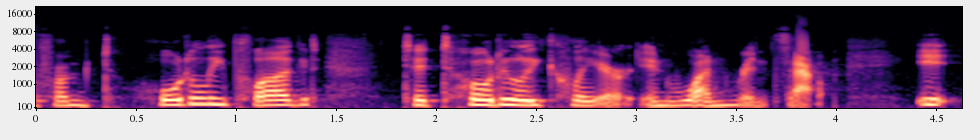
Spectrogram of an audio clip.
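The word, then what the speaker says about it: Xlear: be pretty great the brand name is is pronounced clear but it's spelled XLE e a r not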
